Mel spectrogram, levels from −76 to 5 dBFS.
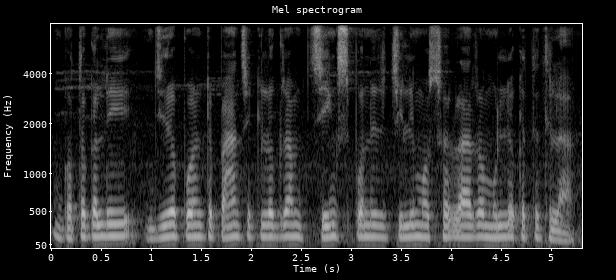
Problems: none marked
